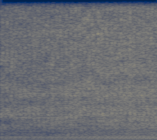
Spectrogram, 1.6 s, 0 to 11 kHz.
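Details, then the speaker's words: John Deere SST16 zero-turn mower, unstarted for about five years, running after carburetor work with probably year-old fuel, on choke: steady small-engine drone with uneven wavering idle; carburetor needs adjustment, mixture suspected off. "some adjustment for the carburetor yeah at least some it's adjustments buddy it works for the first time in like five years or so"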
